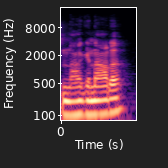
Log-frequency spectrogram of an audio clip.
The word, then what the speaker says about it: Naginata: And the samurai dudes are going to be hard to kill with the Naginata, I believe is how that's pronounced, Naginata.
